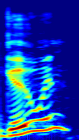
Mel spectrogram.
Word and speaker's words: Guin: there's a town that is spelled G-U-I-N. And people say, oh, yeah, I was driving to the stadium and I passed through Gwynn. And they're like, where the hell is Gwynn? And they're like, oh, you know, it's over there on the west side of Tuscaloosa. And you say, oh, you mean Gwynn? That's how it's pronounced.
